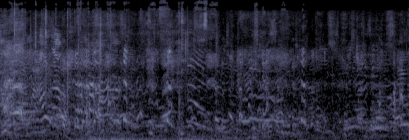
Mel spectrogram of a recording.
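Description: Indistinct chatter of many overlapping voices from a sports crowd, with no clear words, and a low rumble for a few seconds in the middle.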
